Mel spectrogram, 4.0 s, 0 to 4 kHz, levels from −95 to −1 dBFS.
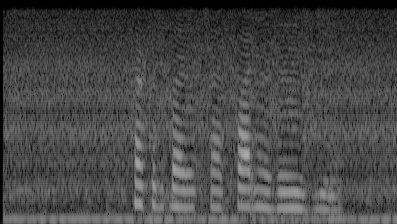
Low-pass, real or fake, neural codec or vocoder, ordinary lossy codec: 3.6 kHz; fake; autoencoder, 48 kHz, 32 numbers a frame, DAC-VAE, trained on Japanese speech; none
